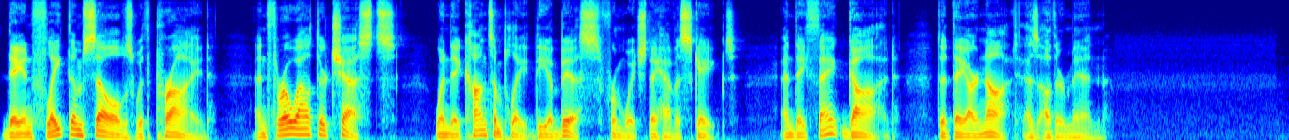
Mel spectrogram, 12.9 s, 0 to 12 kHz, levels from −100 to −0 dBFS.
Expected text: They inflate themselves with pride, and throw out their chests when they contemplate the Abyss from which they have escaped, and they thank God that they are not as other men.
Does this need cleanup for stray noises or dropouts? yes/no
no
